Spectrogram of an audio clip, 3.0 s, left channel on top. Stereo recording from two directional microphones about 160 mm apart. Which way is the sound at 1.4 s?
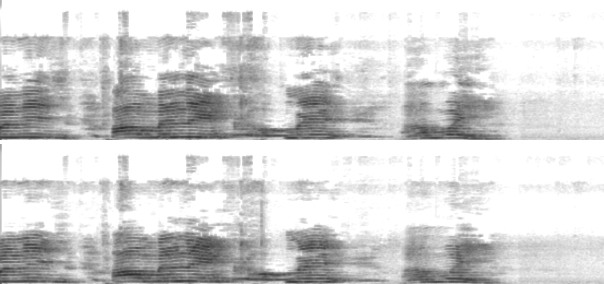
25° left (ahead or behind).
